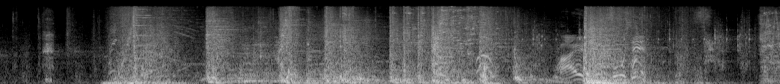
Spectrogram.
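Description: A staff whooshes and strikes with heavy thuds in a loud fight.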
